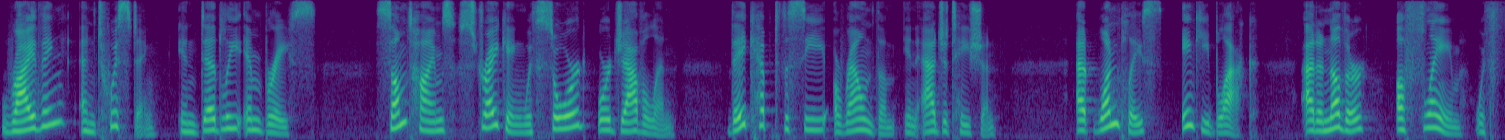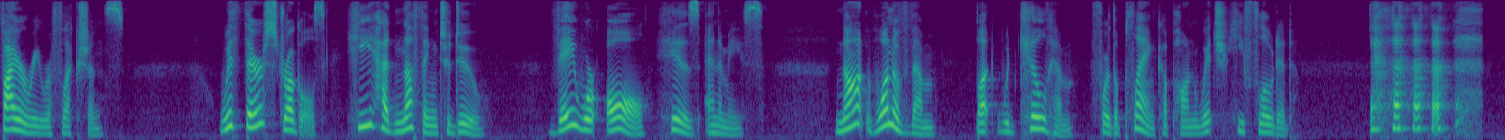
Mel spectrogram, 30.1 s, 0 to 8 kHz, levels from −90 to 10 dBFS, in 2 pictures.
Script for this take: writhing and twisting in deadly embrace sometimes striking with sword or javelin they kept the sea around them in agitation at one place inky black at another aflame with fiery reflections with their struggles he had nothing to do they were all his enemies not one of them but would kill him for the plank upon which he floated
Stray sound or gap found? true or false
true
